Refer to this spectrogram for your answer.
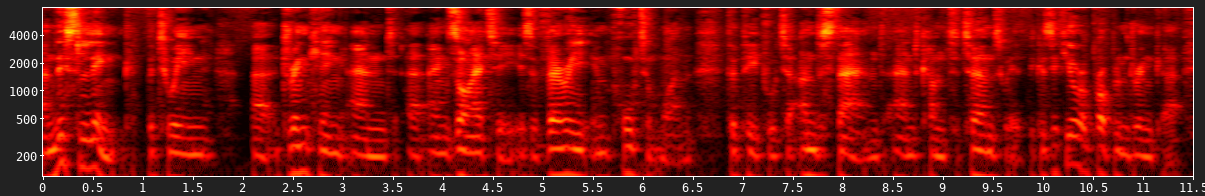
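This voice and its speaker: A man with a fairly low pitch and a dark, mellow tone speaks at a fairly slow pace, somewhat breathy, with fairly even intonation. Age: 60s. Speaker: clergy vlogger on sobriety. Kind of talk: personal testimony vlog. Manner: halting, many fillers.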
